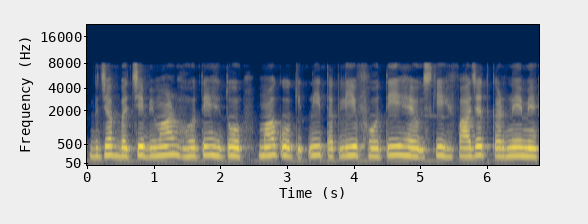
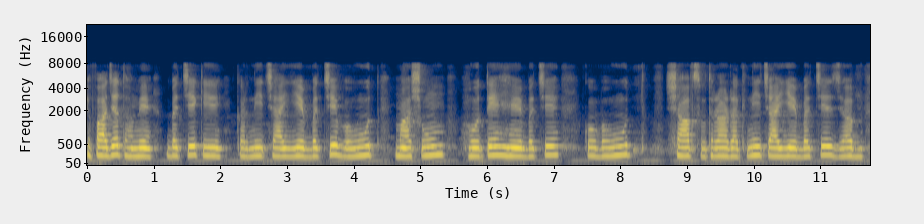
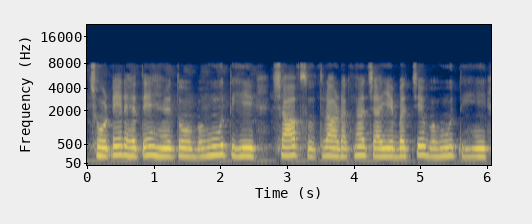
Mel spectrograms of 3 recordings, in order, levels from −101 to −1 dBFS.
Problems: constant background noise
